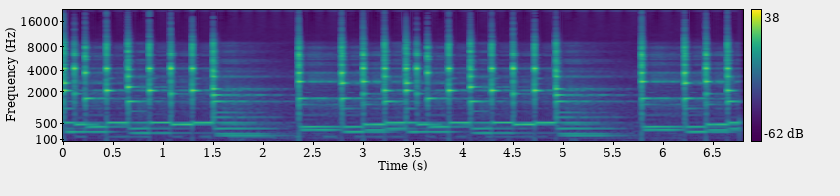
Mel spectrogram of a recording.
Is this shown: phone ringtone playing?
yes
